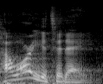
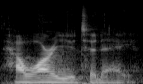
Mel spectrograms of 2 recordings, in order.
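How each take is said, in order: First: It is said in a warm, friendly tone. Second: It is said in a flat, dull tone. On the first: The caller seems like someone already known. The speaker calls it right. "And you know what Linda thinks? Do I know this guy?" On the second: The caller seems like an uninterested stranger. The speaker calls it wrong. "Probably not going to get a very positive response"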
